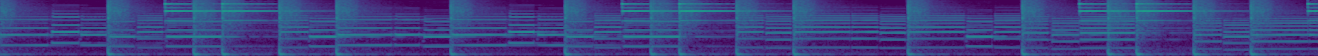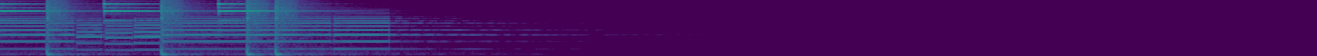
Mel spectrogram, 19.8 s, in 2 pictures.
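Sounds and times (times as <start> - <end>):
triangle: 0.0 - 12.4.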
